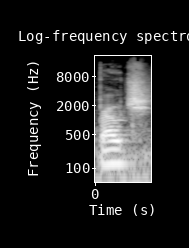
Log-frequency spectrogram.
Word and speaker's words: brooch: one br br br or broch brooch that's how you say it that's way better Broach uh two beads set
